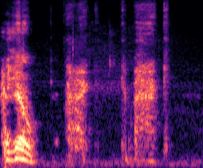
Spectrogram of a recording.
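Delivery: soft, high mumble. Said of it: "What are you mumbling about again?".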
